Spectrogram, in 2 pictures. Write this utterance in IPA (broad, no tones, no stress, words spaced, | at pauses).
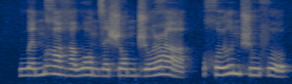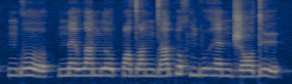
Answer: wɛnʁa ɦawɔnzɛ ʃɔnd͡ʒoʕa | χu lənʃufo | ŋɡo | nɛwamlo padˤundapuχ mbuɦɛnd͡ʒɔdʉ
